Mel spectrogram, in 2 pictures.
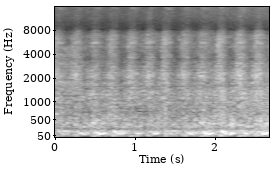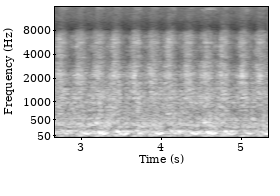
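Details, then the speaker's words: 1964 Austin Healey 3000 Mk 3, cold start after sitting many weeks: heavy, labored cranking at three or four lumpy compression beats a second, starter dragging far too slowly; suspected low battery. "I said move again there I just felt a car shutter [Music] there we go it's not turning very quickly"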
